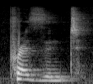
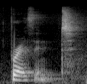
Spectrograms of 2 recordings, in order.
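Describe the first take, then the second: Both takes have the same delivery.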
